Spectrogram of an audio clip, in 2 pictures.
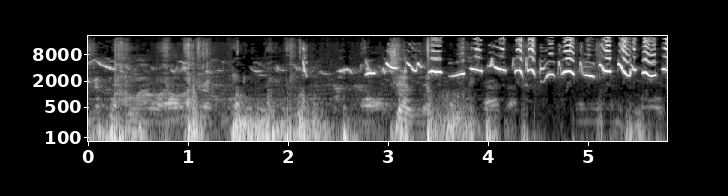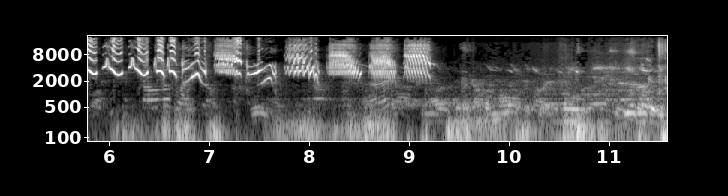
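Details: Chestnut-bellied seed finch (towa towa) at a bird singing competition on a sports ground sings a fast, jumbled run of high, sweet whistles and warbled notes, with people talking and a crowd murmuring close by.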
